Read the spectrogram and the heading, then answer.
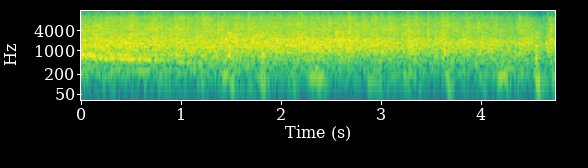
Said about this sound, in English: if I can jump in here for our radio audience, applaud if you voted in the primary. 10%.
